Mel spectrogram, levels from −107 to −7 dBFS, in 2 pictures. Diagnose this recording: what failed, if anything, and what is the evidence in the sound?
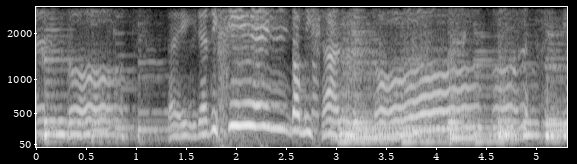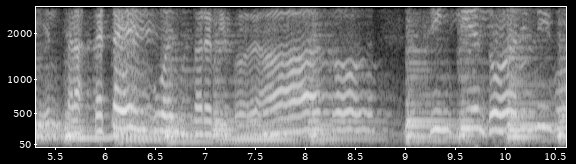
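Aliasing throughout, from sample-rate conversion: energy above 3 kHz folds back as gritty tones some 25 dB down, fitting an unfiltered drop to 6 kHz.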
